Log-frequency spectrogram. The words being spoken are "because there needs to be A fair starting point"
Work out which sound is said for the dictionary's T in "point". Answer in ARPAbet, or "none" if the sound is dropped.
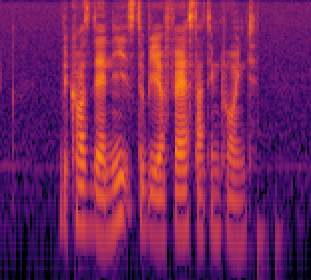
T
